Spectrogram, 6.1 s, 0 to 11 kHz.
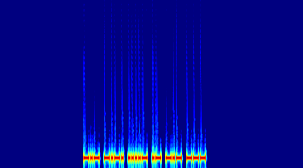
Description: Morse code, heard as a keyed tone, about 36 wpm, 700 Hz. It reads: KC4AKO
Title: USA Call Signs - 6 Characters - 35wpm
